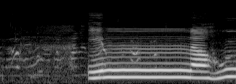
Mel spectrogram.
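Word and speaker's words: إِنَّ: Innahu ala raj'ihi laqadir. Inna ada gunnah musyaddadah karena ada nun yang bertasydid. Cara bacanya didengungkan ya, ditahan sampai kerasa ke hidung.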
